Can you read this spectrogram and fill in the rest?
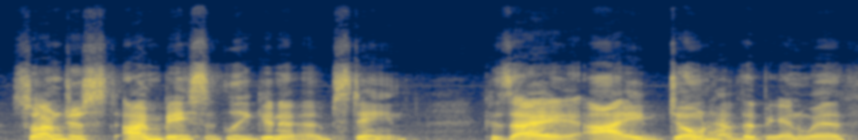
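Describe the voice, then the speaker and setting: A woman's voice: fairly high pitch, a little fast, pushed and bright. A woman co-hosting a podcast in casual fan discussion, speaking candidly and emphatically, with the odd casual swear. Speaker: podcast host.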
